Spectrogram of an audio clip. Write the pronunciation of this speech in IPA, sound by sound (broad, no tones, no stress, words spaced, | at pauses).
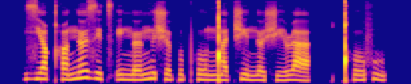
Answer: zʲœ qʰonœzɪ t͡sʼeŋœŋə ʃœpəpʰoŋ͡ǃa t͡ʃɪnœ ʃɪɹa | ǃʰofu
